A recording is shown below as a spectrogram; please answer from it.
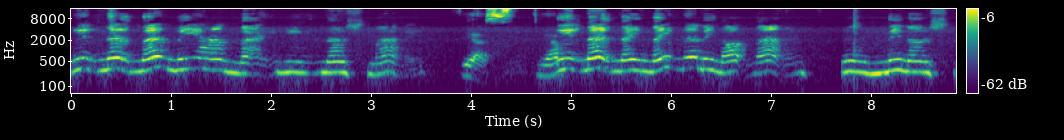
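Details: Speech disorder in a 21-year-old woman, found on neuropsychological evaluation alongside level 2 autism, anxiety and a needle phobia.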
